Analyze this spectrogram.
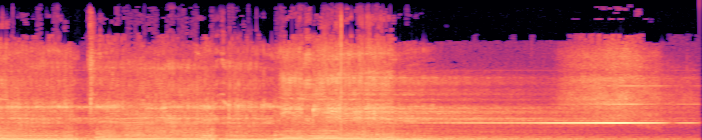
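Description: A man chants melodically through a microphone with a sustained, wavering voice.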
